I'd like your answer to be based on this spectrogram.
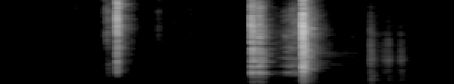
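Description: Scissors snip off a crocheted yarn tail close to the work in a few quiet, separate cuts, with a couple of faint clicks trailing after.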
